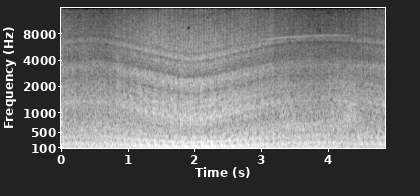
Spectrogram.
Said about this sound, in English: We'll get the truck backed in here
